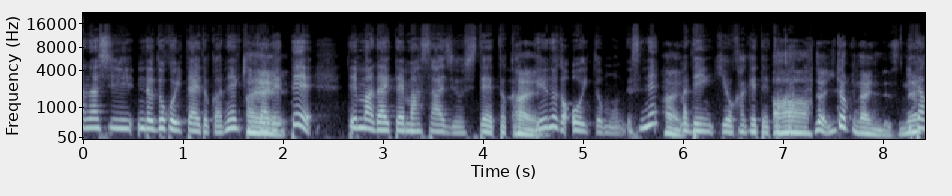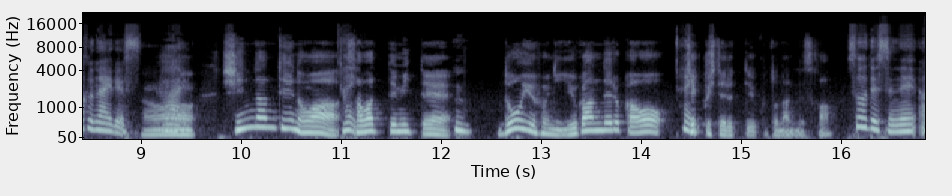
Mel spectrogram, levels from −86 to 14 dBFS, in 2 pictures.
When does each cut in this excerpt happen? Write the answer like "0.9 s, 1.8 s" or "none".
7.3 s

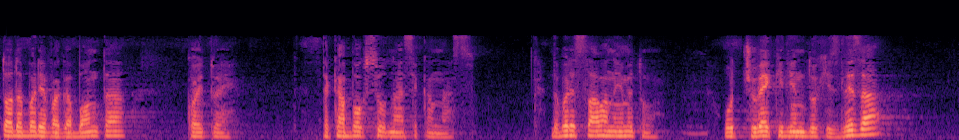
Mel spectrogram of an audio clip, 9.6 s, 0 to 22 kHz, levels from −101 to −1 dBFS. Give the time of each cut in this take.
7.1 s

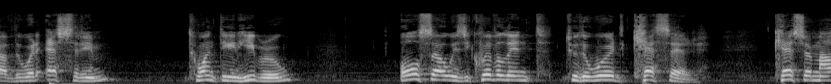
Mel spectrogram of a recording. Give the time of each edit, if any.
none

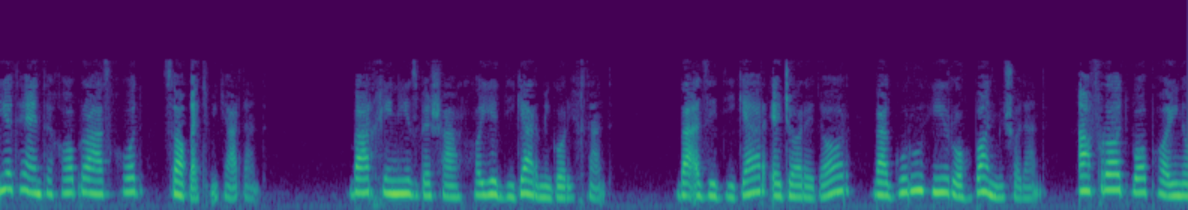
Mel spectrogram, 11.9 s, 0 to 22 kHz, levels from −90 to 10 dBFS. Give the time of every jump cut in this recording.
10.6 s

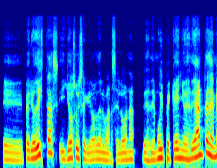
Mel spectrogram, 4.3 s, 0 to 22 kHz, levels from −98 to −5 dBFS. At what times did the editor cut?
2.7 s

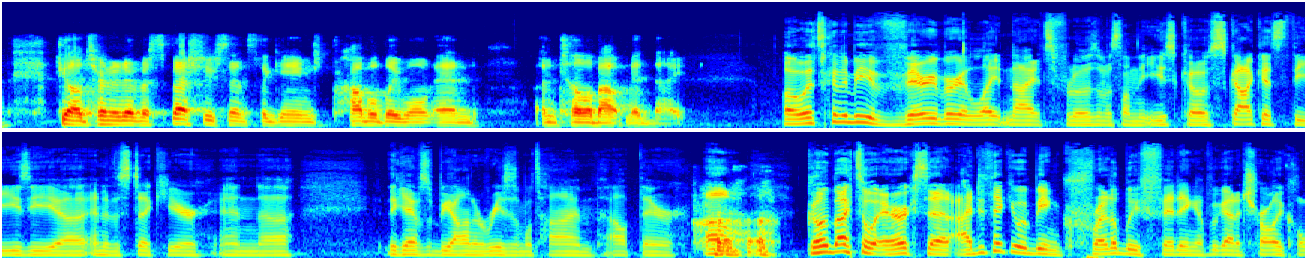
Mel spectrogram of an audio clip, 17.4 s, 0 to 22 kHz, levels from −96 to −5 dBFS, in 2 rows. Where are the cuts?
13.3 s

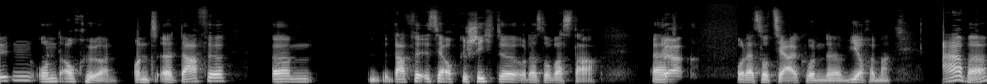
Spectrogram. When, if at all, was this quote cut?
1.3 s

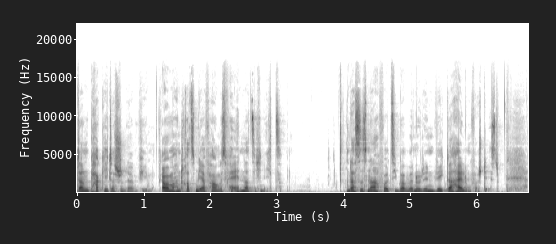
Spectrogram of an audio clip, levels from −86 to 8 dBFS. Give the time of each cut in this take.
none

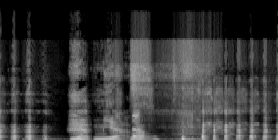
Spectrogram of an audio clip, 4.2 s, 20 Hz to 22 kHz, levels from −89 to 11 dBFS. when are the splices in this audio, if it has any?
1.4 s

